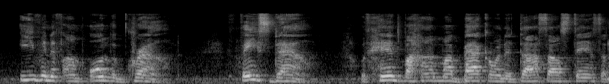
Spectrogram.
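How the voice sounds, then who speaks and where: Using an ordinary speaking voice, the speaker goes at a moderate pace with ordinary pitch variation. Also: man. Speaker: spoken word poet. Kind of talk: spoken word poetry.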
